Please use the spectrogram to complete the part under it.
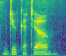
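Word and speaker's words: Du Couteau: So Cass is she is born to the house of the Noxian royal house of Ducato. Did I say that right? – That's always how I pronounced it. Ducato.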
